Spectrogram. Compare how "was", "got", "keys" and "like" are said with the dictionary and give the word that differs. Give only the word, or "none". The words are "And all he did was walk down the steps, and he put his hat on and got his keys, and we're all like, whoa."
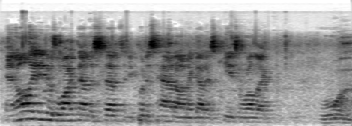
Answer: none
